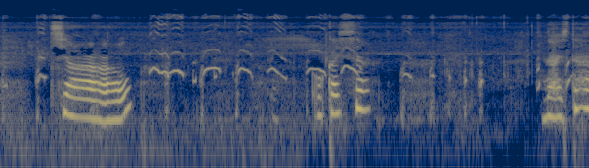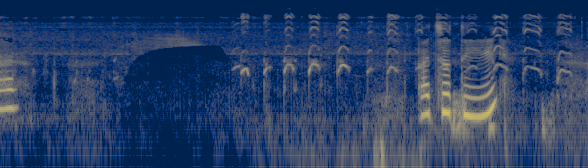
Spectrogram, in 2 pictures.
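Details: Papillon puppies, four weeks old, from one litter: high, arching whimpers and squeals in short bursts of a second or so, separated by pauses, with a person talking softly between them.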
